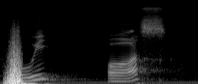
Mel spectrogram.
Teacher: tem a sua sílaba tônica no ômicron, na última sílaba. Seriam duas sílabas, huios, e essa sílaba, ela recebe sua sílaba tônica, você está vendo aí, portanto, seria como se fosse em português uma oxítona.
